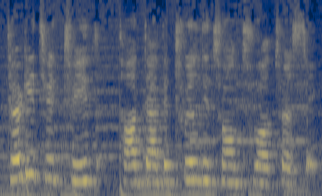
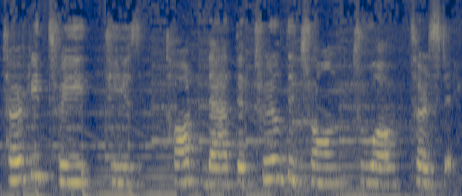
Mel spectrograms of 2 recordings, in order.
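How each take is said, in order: First: It is said at a faster pace. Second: It is said at a slower pace.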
